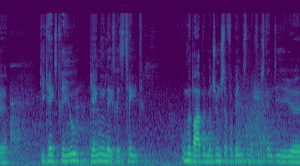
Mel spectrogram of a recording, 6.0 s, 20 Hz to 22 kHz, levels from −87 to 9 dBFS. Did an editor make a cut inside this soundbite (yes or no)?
yes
